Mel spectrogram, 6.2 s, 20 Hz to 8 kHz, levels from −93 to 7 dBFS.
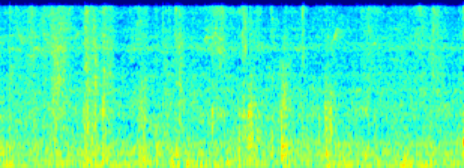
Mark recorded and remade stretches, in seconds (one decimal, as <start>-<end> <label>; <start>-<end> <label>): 0.0-6.2 recorded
